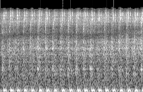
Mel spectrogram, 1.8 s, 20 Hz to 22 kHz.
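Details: Honda Tiger 2000 after cam chain repair (previously noisy cylinder block from cam chain): even steady thumping at quick idle with no rattle or tapping; engine sounds healthy.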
